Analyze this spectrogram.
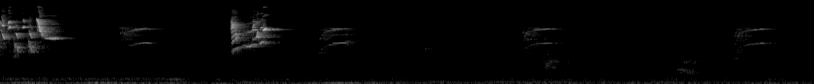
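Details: European goldfinch delivering two loud jangling twitter bursts followed by softer, well-spaced thin whistled notes that fade toward the end.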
